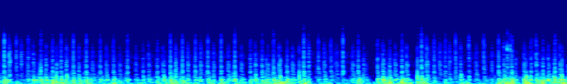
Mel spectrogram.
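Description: A small, thin, light folded white paper sheet with brown marks is held by the fingertips of one hand above the microphone and crinkled and shaken. It makes a steady, soft, crisp rustle of dense, rapid crackles with a heavy low body, rising and falling slightly in loudness for the whole clip.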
